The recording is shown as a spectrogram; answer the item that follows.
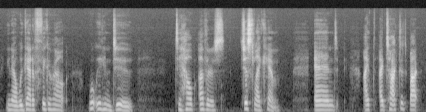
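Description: At a moderate pace, a woman speaks in an unremarkable speaking voice, fairly low in pitch. The recording is very clean, with a silent background. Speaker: nonprofit founder. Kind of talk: casual interview. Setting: studio.

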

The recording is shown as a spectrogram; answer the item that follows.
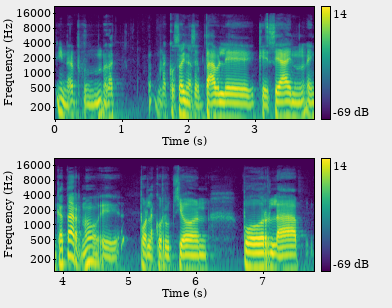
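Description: Very slow male speech, medium in pitch, with fairly even intonation. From Mexico, Torreón. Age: 30s. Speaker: digital rights organization director. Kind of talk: casual chat.

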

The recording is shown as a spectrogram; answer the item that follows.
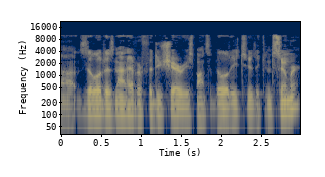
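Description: Against a quiet background, a man with an American accent speaks in a very deep, low, monotone voice, the sound dry and close with no echo. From US Midwest (Columbus, Ohio). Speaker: real estate agent. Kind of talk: casual radio interview.

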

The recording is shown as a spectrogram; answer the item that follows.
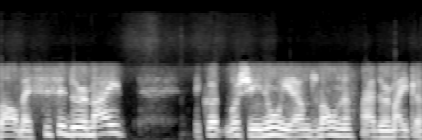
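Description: A man talks in a plain, everyday voice at a fairly quick pace. His pitch is fairly high. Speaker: nightlife entrepreneur. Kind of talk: casual chat.

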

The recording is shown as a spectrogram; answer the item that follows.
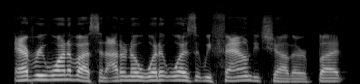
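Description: Male speaker with an American accent, very clean recording and a silent background. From Westchester County, New York. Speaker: comedian. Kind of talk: casual chat.

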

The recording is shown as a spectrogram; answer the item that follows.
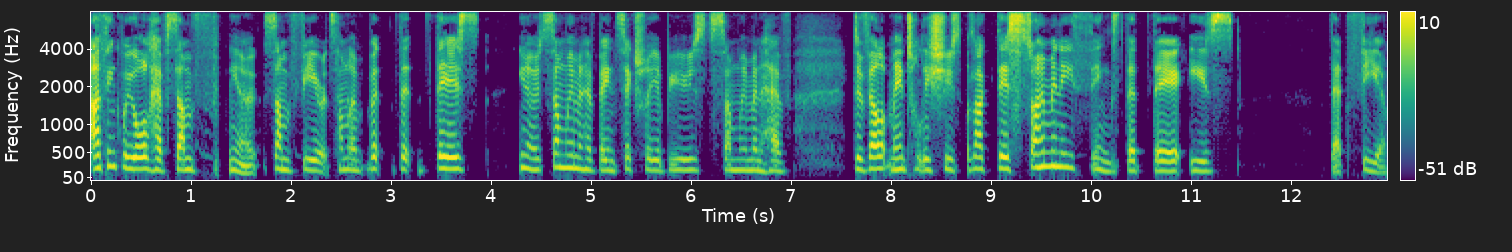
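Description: Recorded very cleanly over a silent background, the speech comes at a moderate pace with fairly even intonation and a dry, close sound with no echo. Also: woman, medium pitch for a woman. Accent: Australian. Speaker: midwife. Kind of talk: casual chat.

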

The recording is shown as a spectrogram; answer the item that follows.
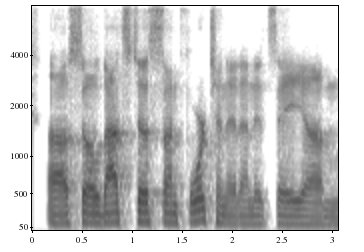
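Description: A man with an American accent and a normal speaking voice, medium pitch, ordinary pitch variation and a moderate pace, against a quiet background. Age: 40s. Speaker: former congressman. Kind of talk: casual chat.

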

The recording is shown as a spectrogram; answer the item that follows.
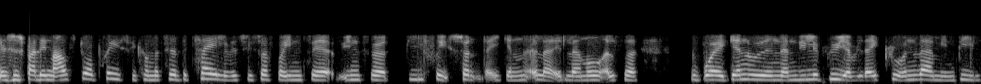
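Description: Very fast and monotone with flat intonation, a woman speaks at a fairly high pitch. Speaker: young voter calling in. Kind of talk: phone-in call.

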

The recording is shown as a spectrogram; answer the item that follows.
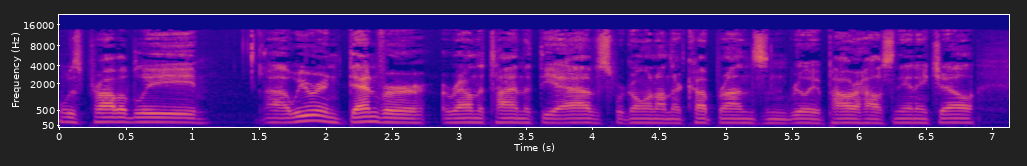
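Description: A man with an American accent speaks in a plain, everyday voice. He keeps a moderate pace at medium pitch. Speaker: college hockey player. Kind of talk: interview. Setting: studio.

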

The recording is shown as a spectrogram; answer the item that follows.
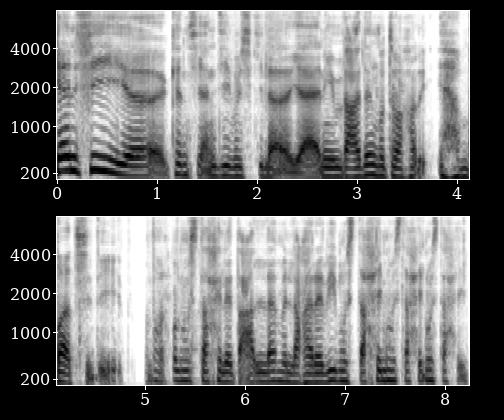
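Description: A woman talks at a moderate pace in a very deep, low voice with a dark, mellow tone. Her pitch varies in an ordinary way, and her loudness swings widely. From France. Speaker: researcher and long-term expatriate in Yemen. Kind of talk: casual interview storytelling. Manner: animated, halting, hesitant.

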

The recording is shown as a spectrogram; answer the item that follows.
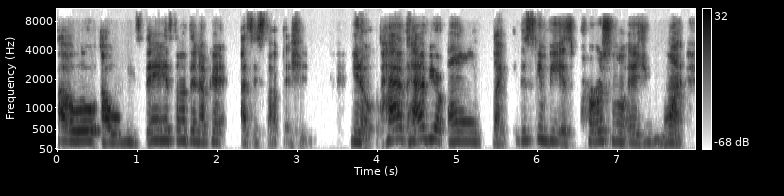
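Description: The voice is somewhat breathy, with fairly even intonation. Its loudness swings widely at a moderate pace. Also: woman, fairly high pitch for a woman. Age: 40s. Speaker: therapist and mindset coach. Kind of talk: interview.

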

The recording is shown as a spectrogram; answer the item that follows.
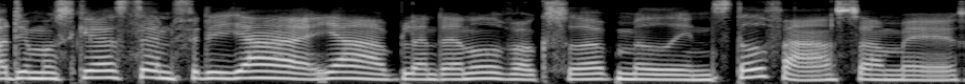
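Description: A woman speaks in an unremarkable speaking voice at a medium pitch with fairly even intonation. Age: 30s. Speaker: podcast host. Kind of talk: interview.

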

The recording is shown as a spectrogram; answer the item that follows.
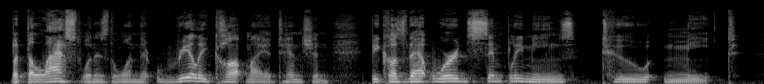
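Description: A somewhat breathy man at a fairly slow pace. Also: medium pitch for a man, ordinary pitch variation. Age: 60s. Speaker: pastor. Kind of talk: casual chat.

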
